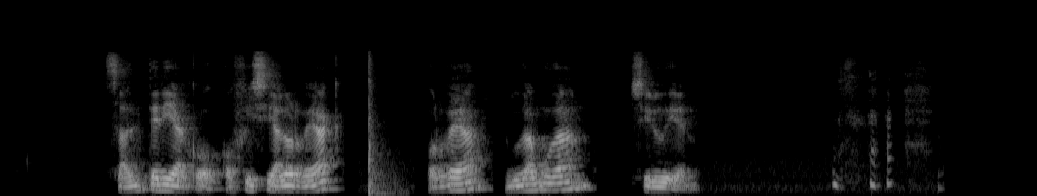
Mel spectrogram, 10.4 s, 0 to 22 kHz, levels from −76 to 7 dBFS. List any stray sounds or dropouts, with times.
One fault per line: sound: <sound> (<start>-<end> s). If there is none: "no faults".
sound: thud (3.7-4.1 s)
sound: laugh (8.3-9.4 s)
